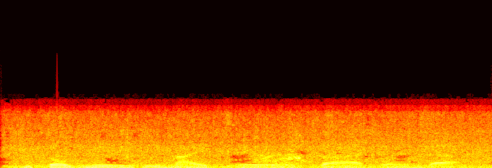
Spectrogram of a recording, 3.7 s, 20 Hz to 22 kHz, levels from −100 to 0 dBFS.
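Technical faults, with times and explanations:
0.00–0.04 s, speech suppressed in double talk: the opening of the speech dips by around 10 dB for a brief moment. The likely cause is an echo canceller unable to separate this talker from loudspeaker echo while both sides spoke, so it turned everything down.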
